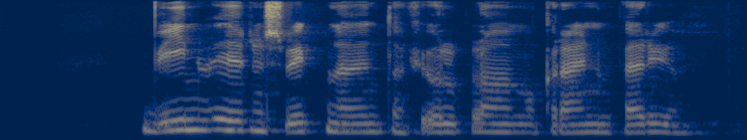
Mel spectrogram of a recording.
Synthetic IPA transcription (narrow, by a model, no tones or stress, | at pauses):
viːnvɪːðɾɪnsvɪk̚naðɪʏnt̪anfjowlplawʏmawkɾaːjnʏmpɛɾjʏm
